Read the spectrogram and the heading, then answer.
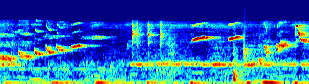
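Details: Softer white-rumped shama song for bird training: short descending whistled notes, then sparse sliding whistles separated by pauses, with a steady hum and low-frequency rumble throughout.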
